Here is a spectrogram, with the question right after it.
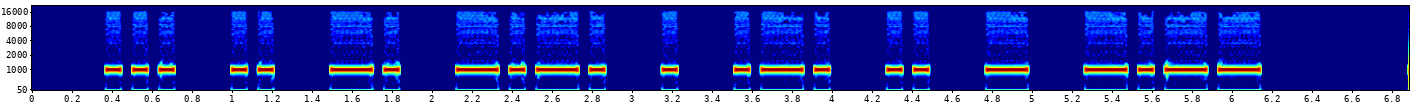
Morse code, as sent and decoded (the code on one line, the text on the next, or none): ... .. -. -.-. .-. .. - -.--
SINCERITY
